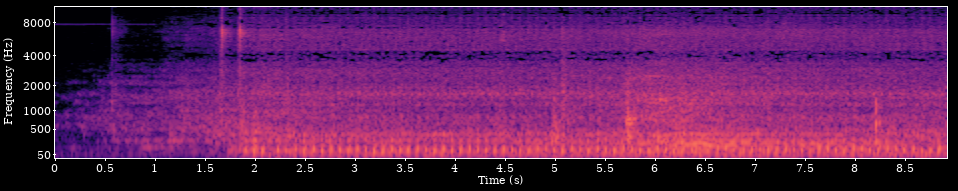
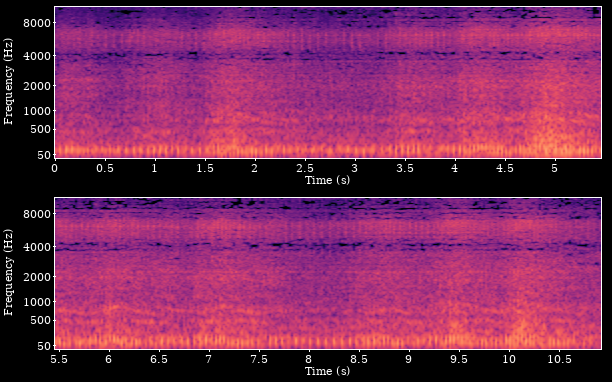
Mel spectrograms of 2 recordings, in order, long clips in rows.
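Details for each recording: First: Fairly new Yamaha motorcycle after valve clearance adjustment with a 0.10 feeler gauge, set slightly loose: steady, even low putter at idle with no sharp ticking; the loud valve tick at idle is gone. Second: Relatively new Yamaha automatic scooter heard from the left side at idle: quick, sharp ticking keeps pace with the idle and sits clearly over the engine, a fairly loud valve tick traced at the cylinder head to loose valve clearance.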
